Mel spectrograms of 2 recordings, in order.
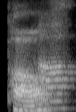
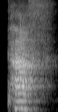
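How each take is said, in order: First: It is said in a southern English accent. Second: It is said in a northern English accent. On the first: "So Lisa would say that as" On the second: "that's how I would say it"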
